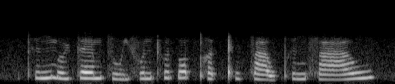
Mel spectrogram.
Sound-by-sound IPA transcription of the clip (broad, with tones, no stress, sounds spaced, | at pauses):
t̪ʰ ɪ˨˧ ŋ m ɵ˨˧ ɥ k ɛː˧ m t͡s uː˨˩ j f ɵ˨ n t̪ʰ ɵ˧ t̚ ɔː˧ t̚ pʰ ɐ˨˥ t̚ kʷʰ ɐ˨ p̚ f aː˨˩ w pʰ ɪ˨ ŋ f aː˨˥ w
